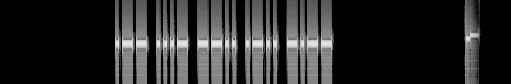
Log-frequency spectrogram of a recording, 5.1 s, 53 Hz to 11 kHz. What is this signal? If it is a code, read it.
Morse code, heard as a keyed tone, about 36 wpm, 700 Hz. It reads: WVZLY
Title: Code Groups - 5 Letters - 35wpm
